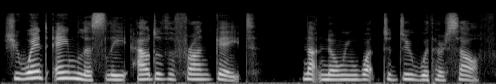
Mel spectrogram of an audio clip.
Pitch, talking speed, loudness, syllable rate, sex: 230 Hz, 180 wpm, -18 LUFS, 4.4 syllables/s, female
